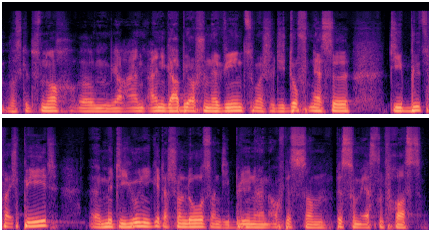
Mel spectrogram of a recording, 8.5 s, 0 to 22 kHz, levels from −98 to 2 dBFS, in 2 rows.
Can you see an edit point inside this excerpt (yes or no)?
yes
